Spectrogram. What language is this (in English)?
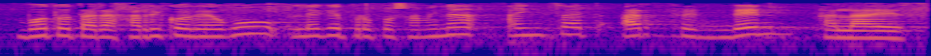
Basque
